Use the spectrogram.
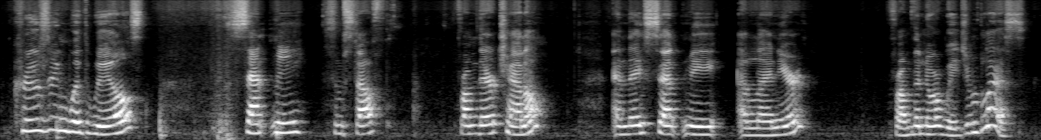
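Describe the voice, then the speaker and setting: Over noticeable background noise, a woman with a fairly high pitch and ordinary pitch variation speaks at a very slow pace with long, frequent pauses. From Southern Ontario, Canada (born in England). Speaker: travel vlogger. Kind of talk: casual live stream chat.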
